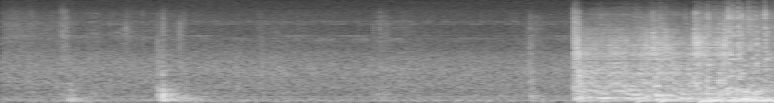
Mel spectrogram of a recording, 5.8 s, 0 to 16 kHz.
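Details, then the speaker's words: 1956 Studebaker Golden Hawk, first start in 50 years: a few clicks then steady fast cranking at about three and a half turns a second with no catch; fuel not yet primed, gas added until it runs. "that's why I just kept adding a little bit of gas this time until we got it until I knew it was primed up"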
